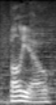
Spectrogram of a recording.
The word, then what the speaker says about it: Baliao: So I always say by low or something like that. But by, how do you pronounce it again? – Baliao.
